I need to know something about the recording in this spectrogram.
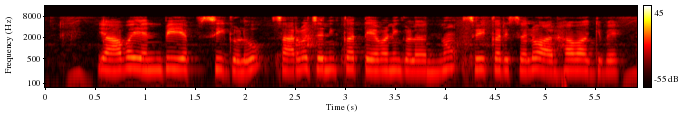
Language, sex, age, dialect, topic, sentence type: Kannada, female, 18-24, Mysore Kannada, banking, question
